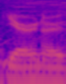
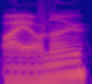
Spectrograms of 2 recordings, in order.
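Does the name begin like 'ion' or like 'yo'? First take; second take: yo; ion. First: The name begins with a 'yo' sound. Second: The name begins with an 'ion' sound. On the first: The speaker calls it wrong. "I've just been saying Yono this whole time" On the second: The speaker calls it right. "because it's like ion, so Iono"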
